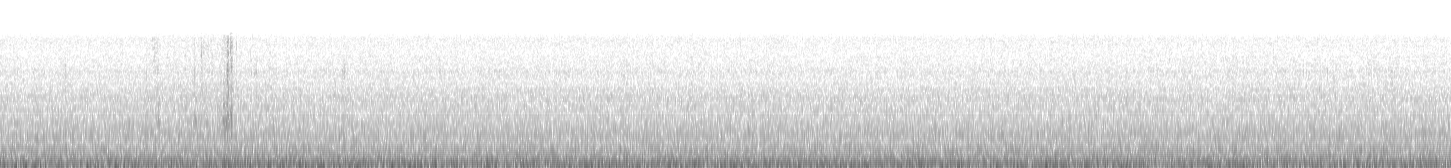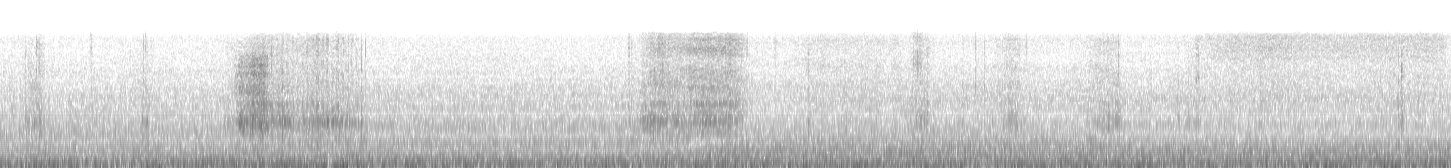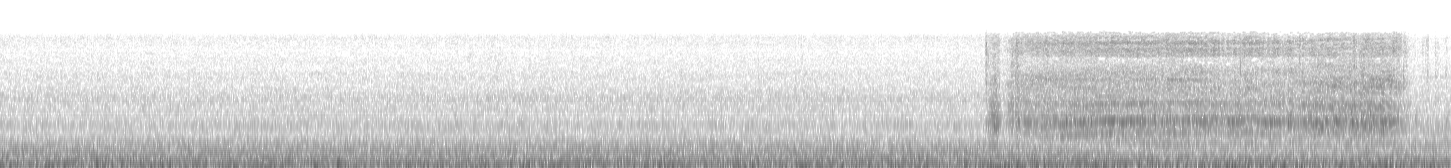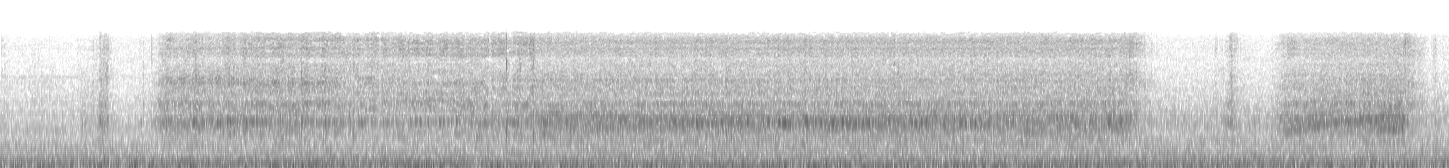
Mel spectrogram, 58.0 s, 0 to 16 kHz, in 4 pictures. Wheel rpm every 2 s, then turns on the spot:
0, 0, 0, 0, 0, 0, 0, 0, 10, 0, 30, 10, 0, 0, 0, 0, 0, 0, 0, 30, 70, 30, 30, 70, 70, 70, 70, 30, 40.
16-18 42-44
